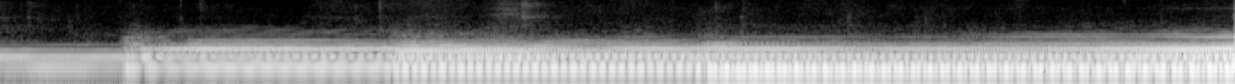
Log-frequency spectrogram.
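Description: Brass band playing soft held chords, with parts entering one after another about half a second, two seconds and three and a half seconds in, the sound growing steadily louder.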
